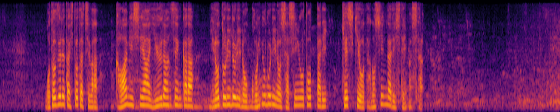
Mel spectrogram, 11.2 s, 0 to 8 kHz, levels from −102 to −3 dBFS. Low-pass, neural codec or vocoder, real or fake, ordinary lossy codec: 7.2 kHz; vocoder, 22.05 kHz, 80 mel bands, HiFi-GAN; fake; none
